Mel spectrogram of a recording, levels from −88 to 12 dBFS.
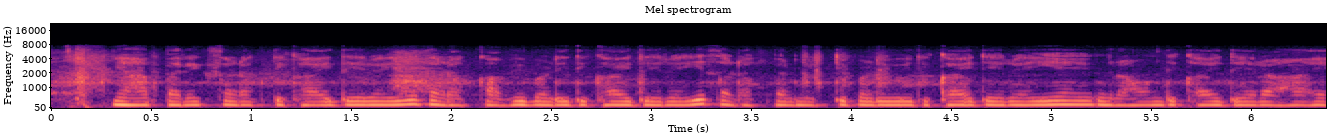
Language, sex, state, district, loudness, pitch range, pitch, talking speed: Hindi, female, Chhattisgarh, Sukma, -15 LUFS, 160-170 Hz, 165 Hz, 280 wpm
